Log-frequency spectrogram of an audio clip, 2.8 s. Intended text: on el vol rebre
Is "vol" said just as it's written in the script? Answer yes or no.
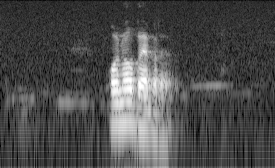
no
